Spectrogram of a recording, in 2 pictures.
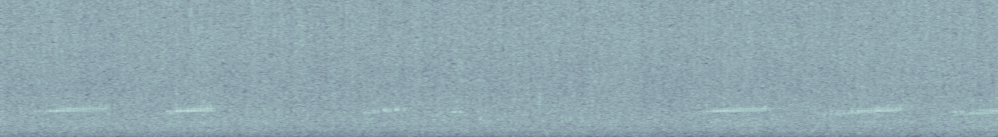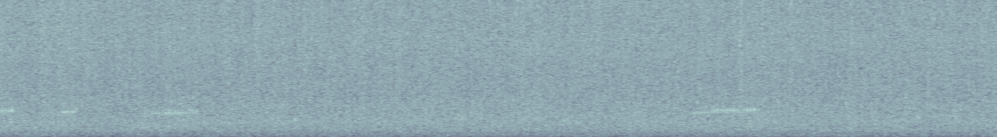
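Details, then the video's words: Frogs near a forest river give scattered high trilled calls every few seconds, with gaps between them, against the unbroken wash of the river. "River and Frogs sleep sounds"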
